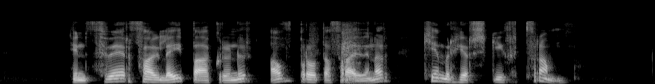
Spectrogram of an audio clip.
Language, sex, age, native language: Icelandic, male, 40-49, Icelandic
